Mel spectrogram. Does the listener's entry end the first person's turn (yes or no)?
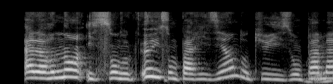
no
